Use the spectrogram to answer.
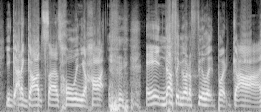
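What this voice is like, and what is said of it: Imitated New York accent. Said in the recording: “he's New York accent, so I'm going to try to imitate the New York accent,”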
